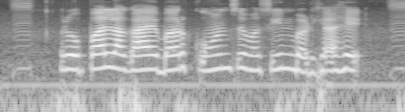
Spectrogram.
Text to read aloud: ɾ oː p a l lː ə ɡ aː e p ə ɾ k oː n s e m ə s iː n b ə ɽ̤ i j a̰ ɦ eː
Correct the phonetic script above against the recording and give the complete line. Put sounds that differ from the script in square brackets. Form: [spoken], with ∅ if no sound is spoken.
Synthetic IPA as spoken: ɾ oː p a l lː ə ɡ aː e [b] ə ɾ k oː n s e m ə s iː n b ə ɽ̤ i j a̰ ɦ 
